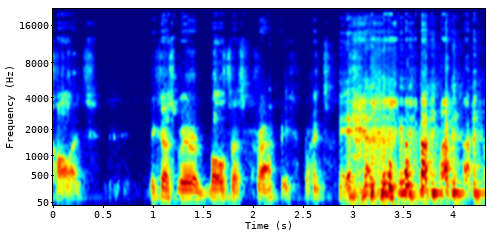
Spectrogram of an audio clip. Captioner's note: laughs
